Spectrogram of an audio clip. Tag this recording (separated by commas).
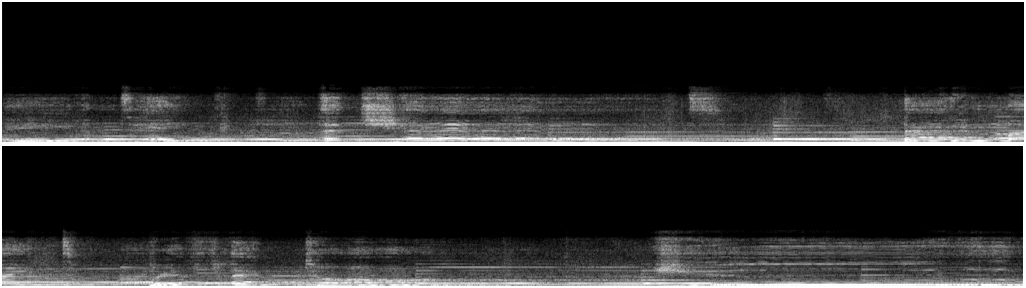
Male singing, Music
